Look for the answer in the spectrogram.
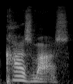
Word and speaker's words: cosmos: It's K-O-S-M-O-S in English. It's not cosmos, it's cosmos. The Omicron in Greek has an A-type sound, Omicron, where the omega is the plural, I mean is the long vowel. This is the short vowel. So it's pronounced cosmos, and we get cosmetology from it, because cosmos means ordered system.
